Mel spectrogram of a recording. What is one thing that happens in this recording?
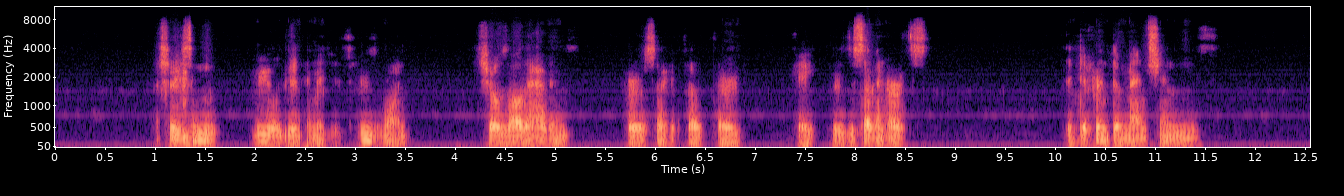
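A man talks calmly into a close microphone, in short bursts with pauses.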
